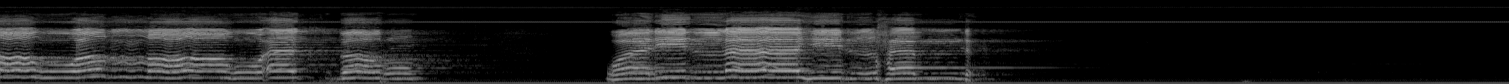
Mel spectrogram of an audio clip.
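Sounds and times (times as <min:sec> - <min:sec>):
woman chanting melodically: 0:00.0 - 0:04.6, 0:06.1 - 0:10.6.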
